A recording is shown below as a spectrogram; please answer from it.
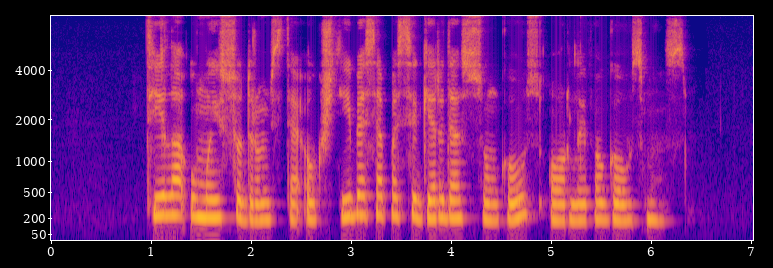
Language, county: Lithuanian, Vilnius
